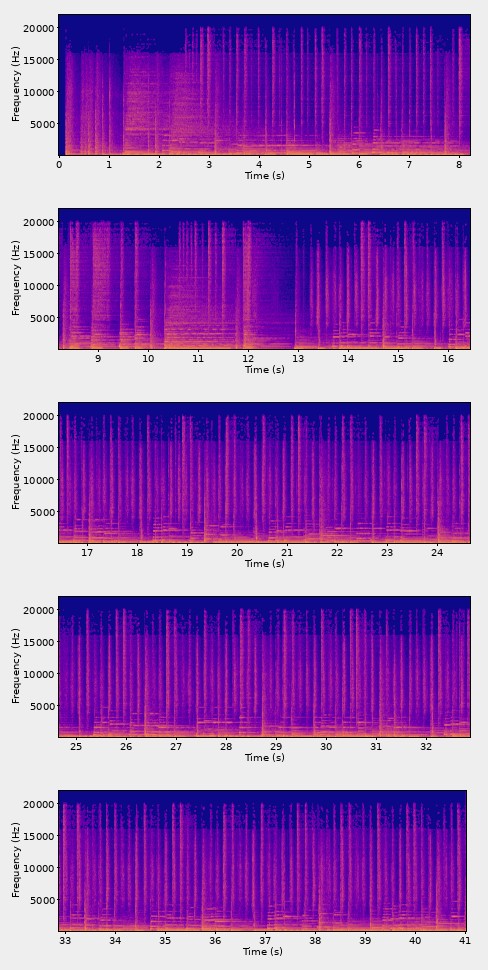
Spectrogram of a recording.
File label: Caribbean Jazz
